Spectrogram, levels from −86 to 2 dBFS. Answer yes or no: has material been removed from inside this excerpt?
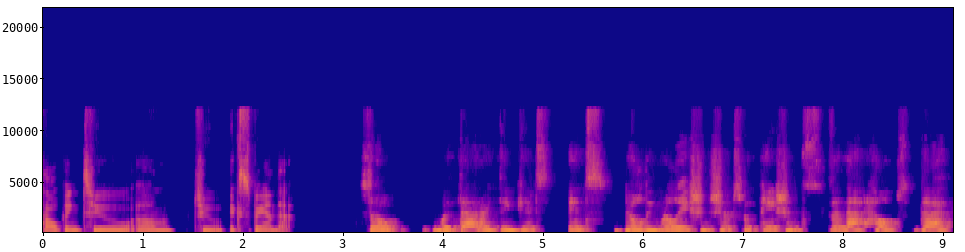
yes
